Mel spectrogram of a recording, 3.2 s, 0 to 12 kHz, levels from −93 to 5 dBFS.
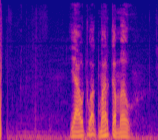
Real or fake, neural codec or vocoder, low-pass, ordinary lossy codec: real; none; 10.8 kHz; none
